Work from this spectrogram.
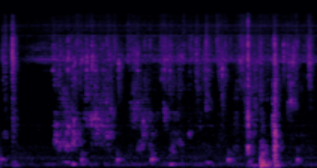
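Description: Water splashes and trickles into a dog's bowl indoors for a dog named Ike, a soft close running pour with small sloshes and a couple of louder clinks, fairly quiet overall.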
